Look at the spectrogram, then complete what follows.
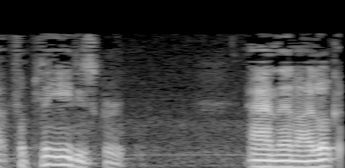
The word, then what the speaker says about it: Pleiades: He emphasizes the Pleiades, the third syllable.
